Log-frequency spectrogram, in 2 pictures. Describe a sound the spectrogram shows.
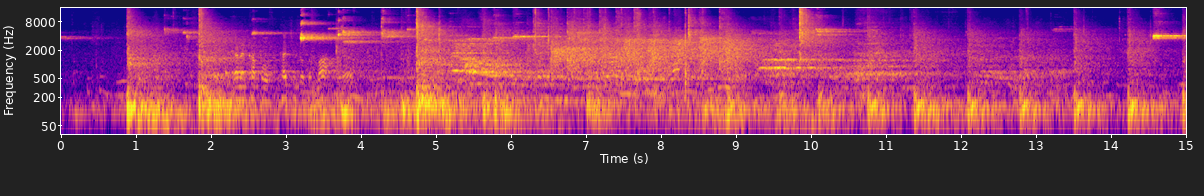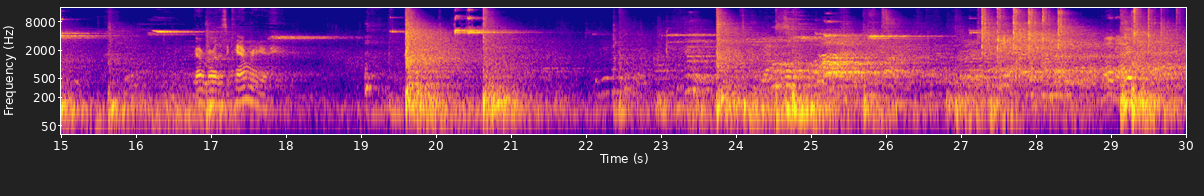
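A volleyball is struck with sharp slaps and thuds.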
